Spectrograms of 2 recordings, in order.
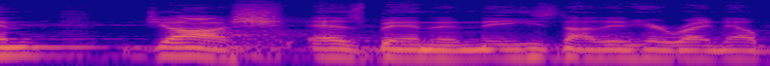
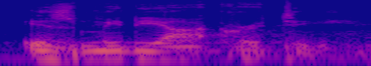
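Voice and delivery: whisper; 5 semitones lower, 10 dB quieter than usual. Real, not acted. Quote ends in a whisper.

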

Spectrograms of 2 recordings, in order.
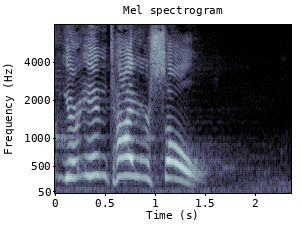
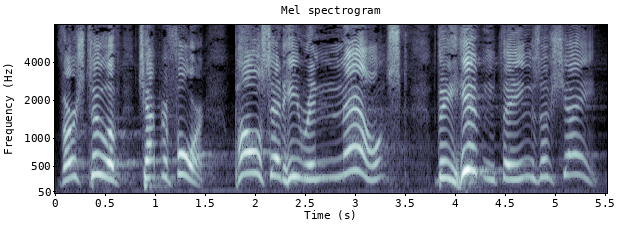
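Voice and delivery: ordinary delivery

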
